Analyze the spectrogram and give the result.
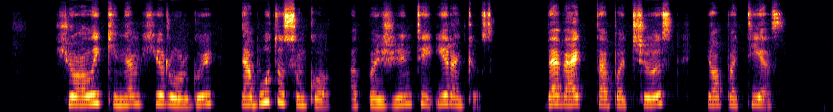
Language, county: Lithuanian, Klaipėda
